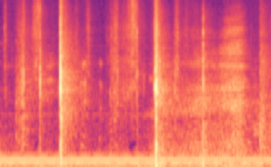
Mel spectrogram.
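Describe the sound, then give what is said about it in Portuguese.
Playing cards are shuffled very faintly, with a soft riffling rustle and a few sharper snaps of the cards spread through it. “Tô embaralhando cartas.”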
